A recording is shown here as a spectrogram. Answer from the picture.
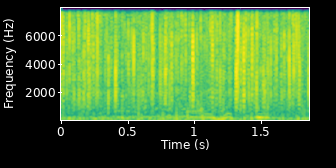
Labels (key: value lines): label: biophony, cascading saw
recorder: SoundTrap 600 or HydroMoth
